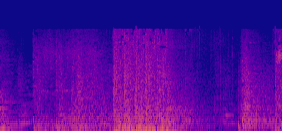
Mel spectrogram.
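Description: Bursts of automatic gunfire in The Bureau: XCOM Declassified, loud volleys broken by short gaps and resuming in heavy stretches of combat noise.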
